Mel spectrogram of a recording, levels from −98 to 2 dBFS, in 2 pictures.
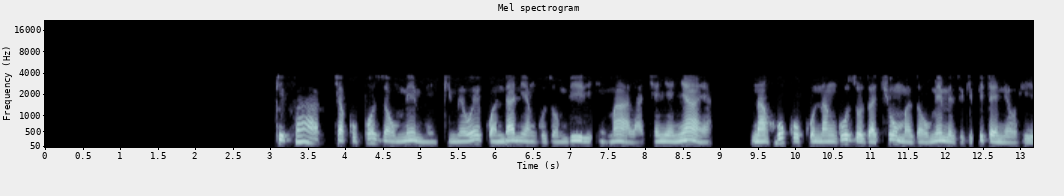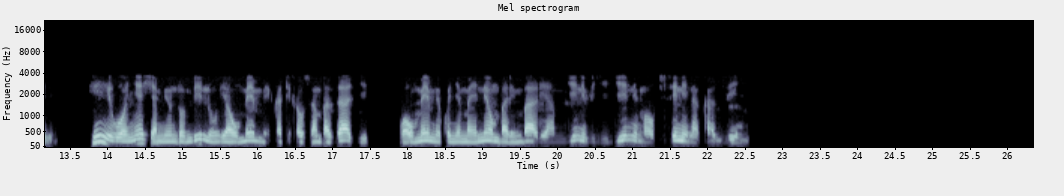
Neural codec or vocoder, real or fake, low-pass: none; real; 3.6 kHz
